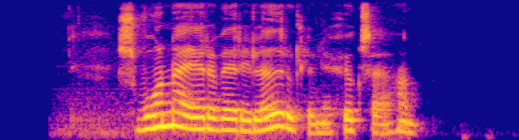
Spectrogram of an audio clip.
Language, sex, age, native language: Icelandic, female, 30-39, Icelandic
